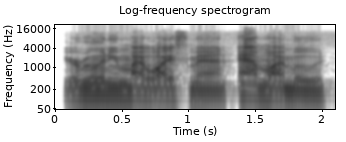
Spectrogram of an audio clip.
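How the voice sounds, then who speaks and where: A man's voice: fairly low pitch, moderate pace, a bit bright, clean tone, pitched below the performer's own voice, close to an everyday voice. A man voicing a domineering, self-important young man who belittles his friend in acted dialogue for a storytelling podcast. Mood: scornful, harsh. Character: domineering, boastful, scornful young man, a former best friend.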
